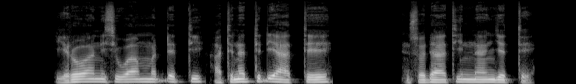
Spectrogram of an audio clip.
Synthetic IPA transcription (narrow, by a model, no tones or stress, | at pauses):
jɛɾo̞ːɐnɪsɪwaːnmɐᶑːɛt̪ːɪɐt̪ɪnɐt̪ːɪᶑɪjaːt̪ːe̞ː | ɪnsɔd̪aːt̪iːnːaːnd͡ʒɛt̪ːɛ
